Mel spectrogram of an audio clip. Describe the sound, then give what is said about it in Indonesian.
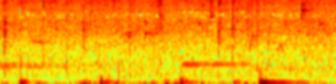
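A brief light drizzle falling, a soft steady hiss with scattered drips and a few dull thuds of drops landing, with no voices. “Ya, ini pasti gerimis yang sebentar.”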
